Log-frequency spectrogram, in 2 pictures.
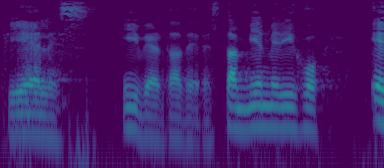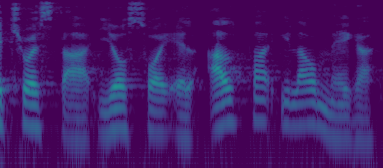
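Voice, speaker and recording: A man preaching a sermon with emphatic stresses that drop to hushed, soft passages. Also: animated, normal speed, highs cut off. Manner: emphatic preaching that swings between loud stresses and hushed lows.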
